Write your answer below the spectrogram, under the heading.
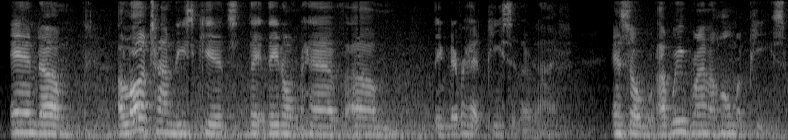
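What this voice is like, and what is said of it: Southern American accent. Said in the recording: “they get me on my accent ... that Southern hospitality”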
